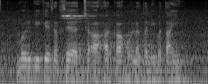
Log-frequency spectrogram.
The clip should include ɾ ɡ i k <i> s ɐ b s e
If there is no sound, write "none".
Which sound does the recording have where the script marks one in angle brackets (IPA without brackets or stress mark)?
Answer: e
